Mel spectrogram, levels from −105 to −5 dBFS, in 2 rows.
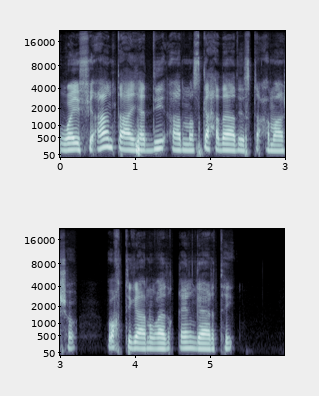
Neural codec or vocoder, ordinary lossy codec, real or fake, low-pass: none; none; real; none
